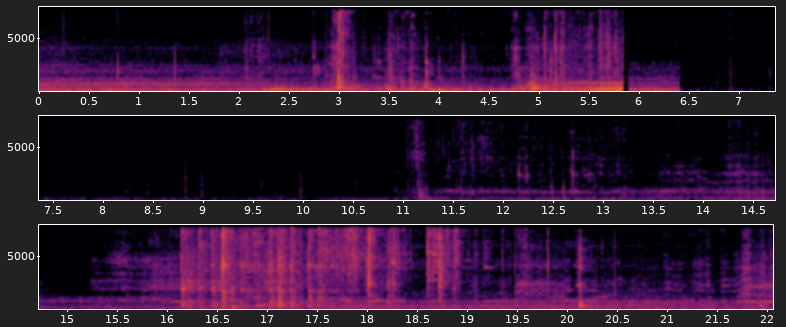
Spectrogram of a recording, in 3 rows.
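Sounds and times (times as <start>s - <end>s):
wheel squeal: 2.3s - 5.9s, 11.1s - 22.0s
metallic clanks and clicks: 16.0s - 20.6s.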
